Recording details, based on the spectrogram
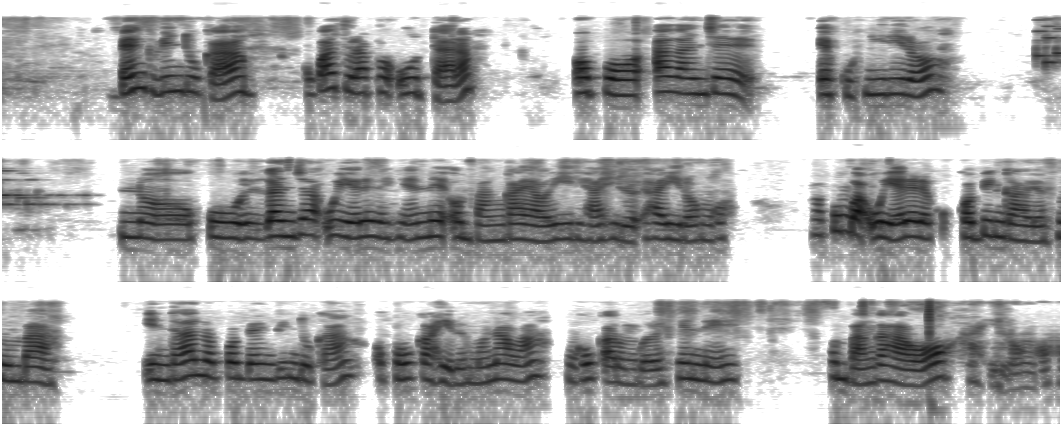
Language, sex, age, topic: Oshiwambo, female, 18-24, finance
